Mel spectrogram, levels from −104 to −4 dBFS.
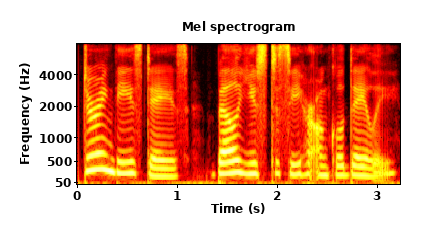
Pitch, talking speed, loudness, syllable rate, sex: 225 Hz, 185 wpm, -16 LUFS, 4.8 syllables/s, female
